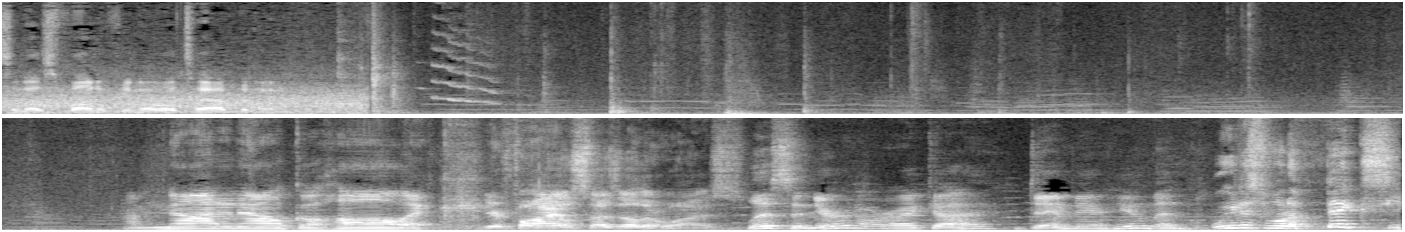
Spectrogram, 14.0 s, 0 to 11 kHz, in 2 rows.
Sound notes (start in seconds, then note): 1.6 door squeaks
